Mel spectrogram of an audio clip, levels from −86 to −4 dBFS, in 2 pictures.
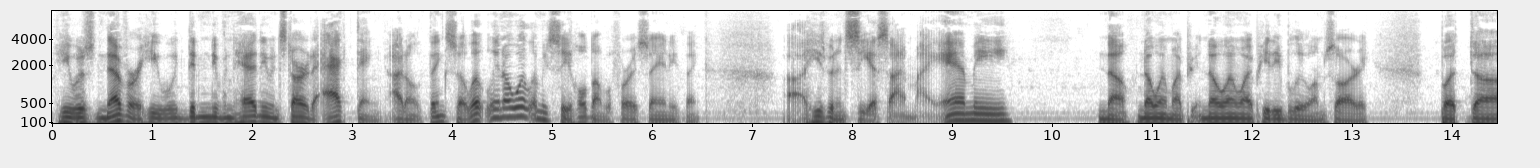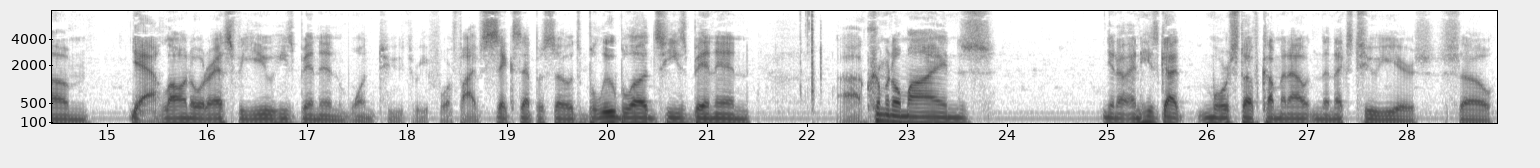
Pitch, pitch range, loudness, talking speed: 85 Hz, 75-90 Hz, -31 LUFS, 170 wpm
